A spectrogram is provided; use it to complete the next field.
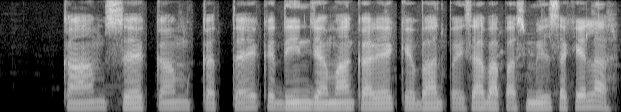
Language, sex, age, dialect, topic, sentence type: Magahi, male, 18-24, Western, banking, question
